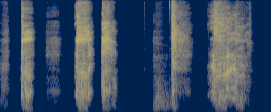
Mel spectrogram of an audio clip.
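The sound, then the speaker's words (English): A series of harsh coughs and throat-clearing bursts, several short sharp hacks followed by a longer rough clearing, with brief silent gaps between them and no talking. “At least I cough a lot.”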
